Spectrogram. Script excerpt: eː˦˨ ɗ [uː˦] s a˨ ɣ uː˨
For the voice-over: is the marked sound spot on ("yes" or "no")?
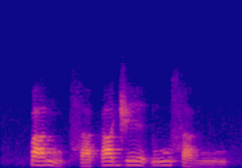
yes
